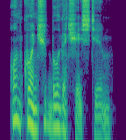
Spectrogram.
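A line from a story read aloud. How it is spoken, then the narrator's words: Undertone. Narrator (Russian): сказал он вполголоса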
